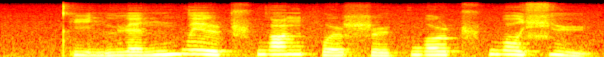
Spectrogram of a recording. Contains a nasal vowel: no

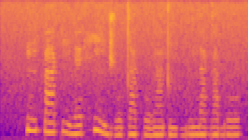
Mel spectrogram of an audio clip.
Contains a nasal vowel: yes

